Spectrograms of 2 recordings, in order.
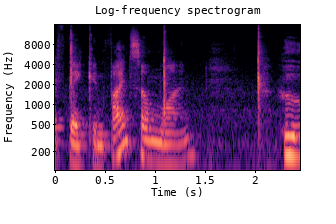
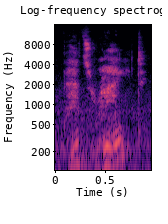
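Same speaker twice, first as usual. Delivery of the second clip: ordinary delivery, nothing marked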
